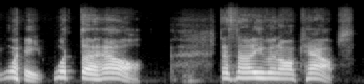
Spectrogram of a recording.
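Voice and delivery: baffled at the sloppy trademark; mock outrage at the missing caps; incredulous. Real, not acted. Host mocks trademark on notice.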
